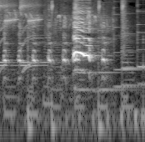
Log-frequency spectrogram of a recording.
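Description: Chickens clucking, with one loud, short squawk a little past the middle, over cheerful background music.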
